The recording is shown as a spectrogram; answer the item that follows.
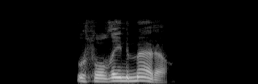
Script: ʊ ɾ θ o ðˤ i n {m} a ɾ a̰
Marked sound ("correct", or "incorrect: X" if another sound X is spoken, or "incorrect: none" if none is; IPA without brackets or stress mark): correct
